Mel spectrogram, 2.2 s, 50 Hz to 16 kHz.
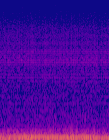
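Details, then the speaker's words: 1,350 RPM PC case fan at its maximum speed on a fan controller, sitting on a desk: steady low hum and whooshing air with harmonic resonance, noisier than expected for its rating. "not uh H honestly for a 1350 RPM fan it's a little bit noisier than I would anticipate it being"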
